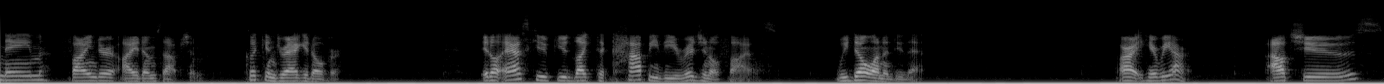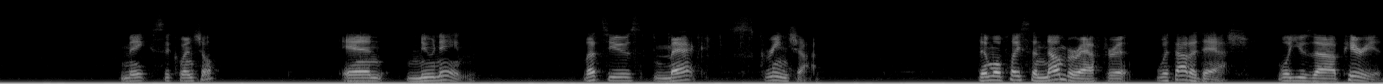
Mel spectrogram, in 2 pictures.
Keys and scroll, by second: 19.9-22.3 typing, 23.6-24.5 typing.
